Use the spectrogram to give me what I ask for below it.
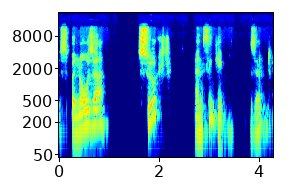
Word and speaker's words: Spinoza: recently in Jerusalem he's writing a book called Spinoza and thinking is that did I say it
